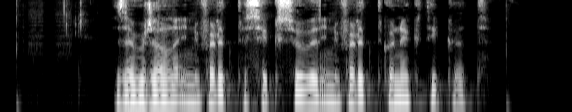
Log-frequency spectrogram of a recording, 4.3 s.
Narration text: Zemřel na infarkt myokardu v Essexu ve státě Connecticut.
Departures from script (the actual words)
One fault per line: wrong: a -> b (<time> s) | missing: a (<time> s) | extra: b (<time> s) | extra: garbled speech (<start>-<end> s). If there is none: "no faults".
missing: myokardu v (1.8 s)
wrong: státě -> infarkt (2.4 s)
